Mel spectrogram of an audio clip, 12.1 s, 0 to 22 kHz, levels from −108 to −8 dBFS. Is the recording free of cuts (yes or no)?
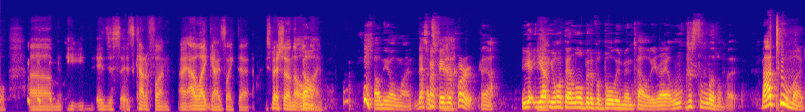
no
